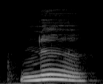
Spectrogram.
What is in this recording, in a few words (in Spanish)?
agua, Mixe, Mujer; INALI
